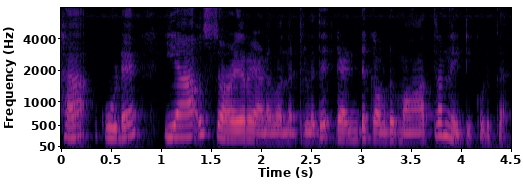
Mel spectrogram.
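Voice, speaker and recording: A woman's voice: mid-range voice, dark tone. A woman teaching an online recitation class, patiently explaining each sound step by step. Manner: patient step-by-step instruction with slow chanted recitation.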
